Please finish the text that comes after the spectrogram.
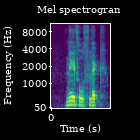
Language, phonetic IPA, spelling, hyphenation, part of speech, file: Dutch, [ˈneːvəɫˌvlɛk], nevelvlek, ne‧vel‧vlek, noun, Nl-nevelvlek.ogg
- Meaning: nebula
